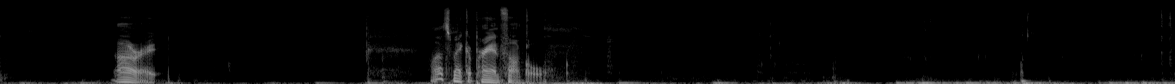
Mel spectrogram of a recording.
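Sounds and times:
speech: 0:01.2 - 0:01.7, 0:04.3 - 0:05.7
typing on a computer keyboard to write a chat message: 0:09.0 - 0:11.7.

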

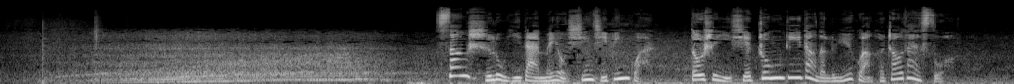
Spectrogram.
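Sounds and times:
car engine accelerating as it pulls away: 0:00.2 - 0:04.4
speech: 0:04.4 - 0:09.6.

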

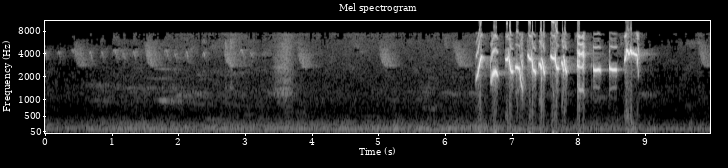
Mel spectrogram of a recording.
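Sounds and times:
Oriental magpie-robin singing whistled song: 0:06.4 - 0:09.1.

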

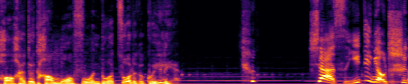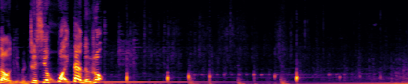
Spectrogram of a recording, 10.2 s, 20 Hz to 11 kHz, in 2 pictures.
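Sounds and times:
speech: 0:00.0 - 0:02.3, 0:03.0 - 0:03.3, 0:03.9 - 0:06.8
hoof clip-clop of horses pulling a pumpkin carriage: 0:05.8 - 0:10.1
rumble: 0:08.5 - 0:10.1.

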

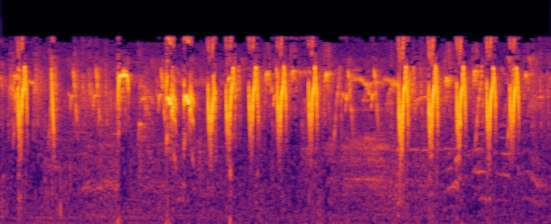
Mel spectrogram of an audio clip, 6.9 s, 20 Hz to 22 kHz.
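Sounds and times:
bar-winged prinia calling as lure calls: 0:00.0 - 0:06.8.

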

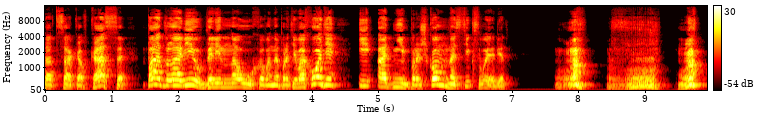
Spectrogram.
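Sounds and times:
speech: 0:00.0 - 0:07.0, 0:07.6 - 0:09.8
dog growling on discovering a person: 0:07.7 - 0:09.9.

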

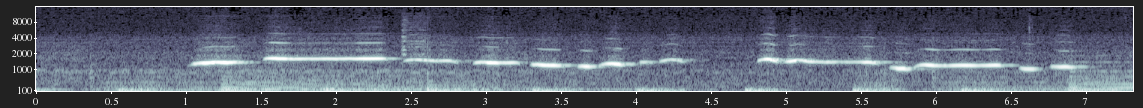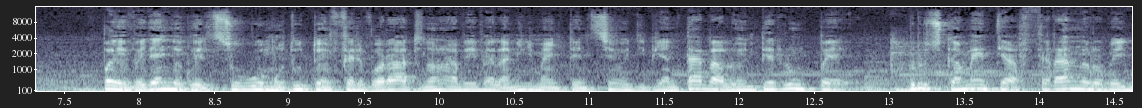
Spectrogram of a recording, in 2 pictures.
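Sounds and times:
rhythmic low thumps: 0:00.0 - 0:14.6
woman whistling a tune: 0:01.0 - 0:07.0
speech: 0:07.8 - 0:14.6.

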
